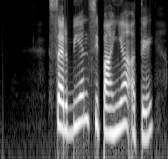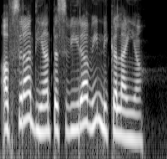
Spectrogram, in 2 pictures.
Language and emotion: Punjabi, neutral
